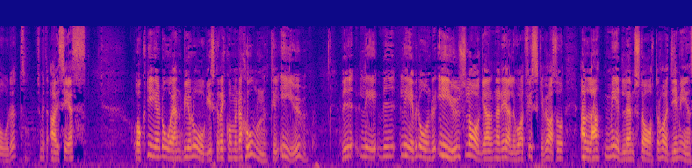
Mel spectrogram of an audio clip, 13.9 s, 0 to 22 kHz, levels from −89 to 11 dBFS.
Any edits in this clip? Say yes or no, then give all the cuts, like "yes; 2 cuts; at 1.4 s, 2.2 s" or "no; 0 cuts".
yes; 2 cuts; at 2.9 s, 12.0 s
